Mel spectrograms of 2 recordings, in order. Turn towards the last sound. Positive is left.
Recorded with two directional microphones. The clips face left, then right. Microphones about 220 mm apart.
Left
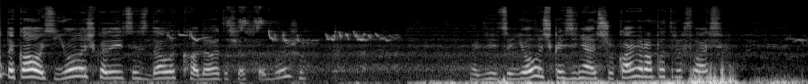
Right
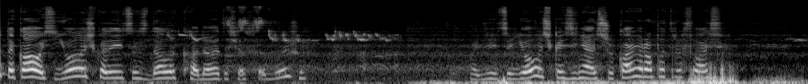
turn(degrees=0)  # may be behind; listen again after turning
